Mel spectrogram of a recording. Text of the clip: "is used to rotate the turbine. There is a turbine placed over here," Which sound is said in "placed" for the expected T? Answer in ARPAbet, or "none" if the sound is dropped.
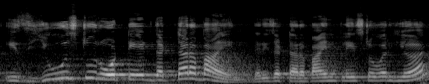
T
